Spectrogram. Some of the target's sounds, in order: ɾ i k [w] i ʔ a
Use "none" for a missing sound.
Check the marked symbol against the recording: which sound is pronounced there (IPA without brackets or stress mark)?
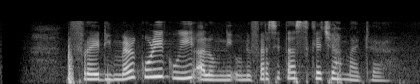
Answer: u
